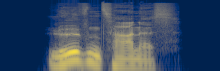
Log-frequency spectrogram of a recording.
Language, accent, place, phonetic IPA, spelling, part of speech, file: German, Germany, Berlin, [ˈløːvn̩ˌt͡saːnəs], Löwenzahnes, noun, De-Löwenzahnes.ogg
- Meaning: genitive singular of Löwenzahn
